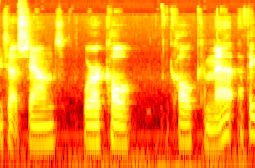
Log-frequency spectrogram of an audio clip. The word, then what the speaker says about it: Kmet: Or Cole Kmet, I think it's how you say it, maybe Cole Met, the K may be silent, at Notre Dame, 43 receptions, 515 yards, 12 an average, and 6 touchdowns.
